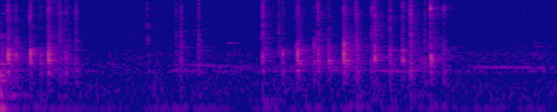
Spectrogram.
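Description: Faint typing on a computer keyboard: a few clicks just after the start, then a quick run of about a dozen keystrokes from about two seconds in to a little past three.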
